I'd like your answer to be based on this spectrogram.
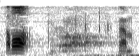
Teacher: Awas jangan rrr. Getarannya jangan lebih dari dua.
